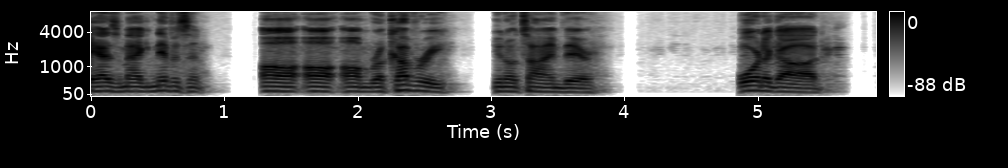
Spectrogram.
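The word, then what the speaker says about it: Ødegaard: Ortegard, if you will, is how it's pronounced.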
